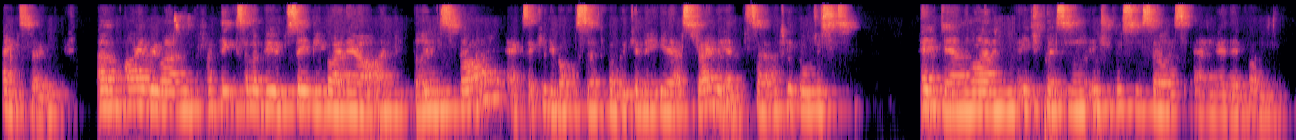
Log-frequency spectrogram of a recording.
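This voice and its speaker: A woman, an executive officer, giving a relaxed conference presentation with fillers and self-corrections. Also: medium pitch, moderate pace. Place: large conference hall. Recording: echoey hall, voice far from the mic.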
